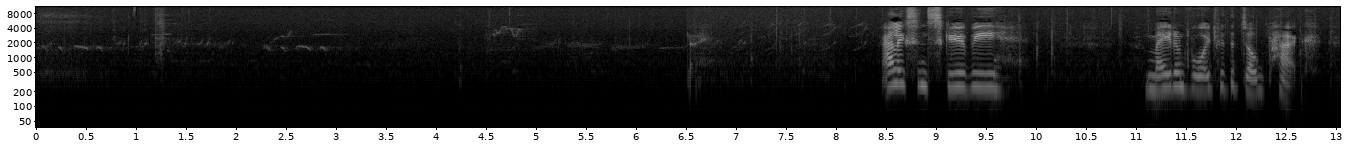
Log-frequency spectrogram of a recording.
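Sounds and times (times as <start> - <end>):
faint bird chirps: 0.0 - 3.4, 4.3 - 8.5.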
